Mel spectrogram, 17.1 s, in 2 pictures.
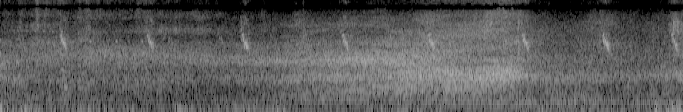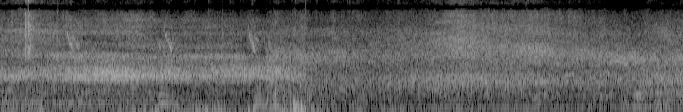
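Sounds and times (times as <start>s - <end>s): small birds chirping: 0.4s - 3.4s, 6.3s - 9.8s, 10.4s - 12.3s.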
